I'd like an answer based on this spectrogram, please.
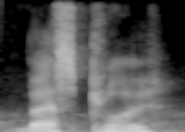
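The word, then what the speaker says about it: Waspaloy: We're currently making Vaspalloy, that's how you say it, and it's quite intense in terms of temperature.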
